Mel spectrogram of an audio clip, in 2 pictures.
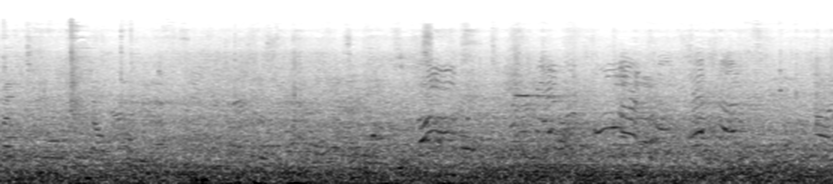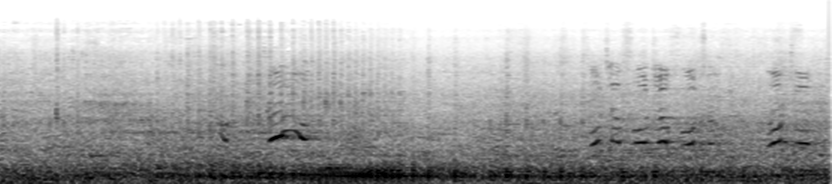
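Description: Footsteps walk across cobblestones.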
